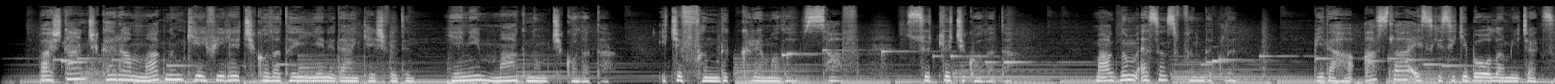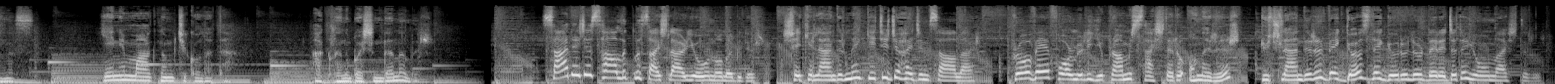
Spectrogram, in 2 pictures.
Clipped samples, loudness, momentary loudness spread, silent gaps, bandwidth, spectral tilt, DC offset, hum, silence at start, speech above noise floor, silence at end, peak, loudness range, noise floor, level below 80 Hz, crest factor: under 0.1%; -11 LUFS; 11 LU; none; 17 kHz; -4.5 dB/octave; under 0.1%; none; 0.1 s; 20 dB; 0.15 s; 0 dBFS; 3 LU; -31 dBFS; -28 dBFS; 12 dB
